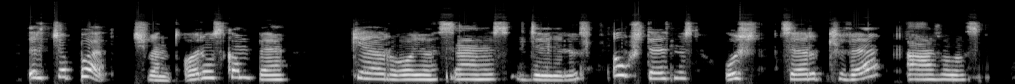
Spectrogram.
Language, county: Lithuanian, Kaunas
